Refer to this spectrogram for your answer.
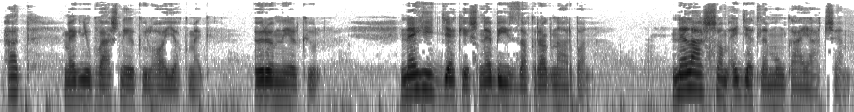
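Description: A man's voice: mid-range voice, expressive, long pauses, a bit bright, lightly acted. A man reading a play aloud, voicing an ailing old man who pleads in a tired way. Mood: pleading.

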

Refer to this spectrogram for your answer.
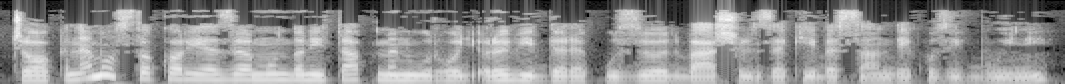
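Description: A portly elderly club president, stiffly formal and indignant, peppering every sentence with a clipped "sir", as a male audiobook reader puts him on. His voice has a gravelly grain, recorded dry and close. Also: a little high, animated, a little mellow, no room sound. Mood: indignant, stern. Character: stout elderly gentleman club president, stern then kindly.

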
